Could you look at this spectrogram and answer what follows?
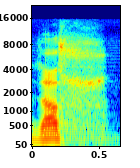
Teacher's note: জিম জবর যা জিব্বার মাঝখানে উপরে তালুতে যা মিলবে সদের সাথে জাস পরের ছদে জবর ছ ছা হবে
